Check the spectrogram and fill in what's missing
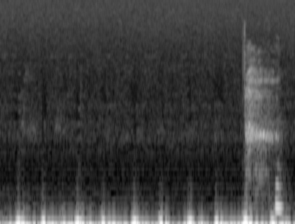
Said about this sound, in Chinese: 喘气的声音再增加快一点的话，一般心跳就会变急促，好像科学上是这样子的吧。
